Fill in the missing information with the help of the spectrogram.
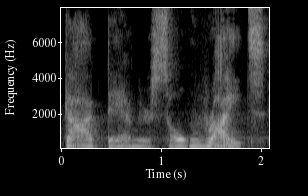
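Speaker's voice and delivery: slow, drawn-out whisper; awed mock whisper. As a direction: whisper it as if stunningly convinced. Awed acted reply to inner voice.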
